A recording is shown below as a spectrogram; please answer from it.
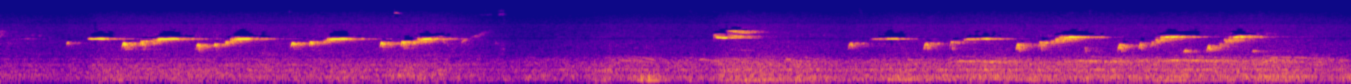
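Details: Narcissus flycatcher singing unseen at Miho Citizens' Forest; two bursts of quick, high, rising whistled phrases repeated several times each, over a steady hiss of background noise.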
